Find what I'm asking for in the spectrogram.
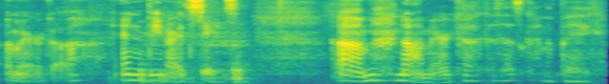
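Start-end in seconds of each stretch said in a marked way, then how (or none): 2.3-4.0 whispering. Real, not acted. Quick correction aside.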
